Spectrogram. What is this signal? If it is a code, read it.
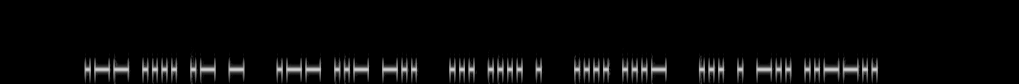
Morse code, heard as a keyed tone, about 25 wpm, 700 Hz. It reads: WHAT WUD SHE HV SED?
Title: Sentences from Top 100 Words and Abbreviations 25wpm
